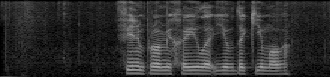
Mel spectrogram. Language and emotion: Russian, neutral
